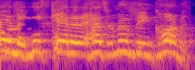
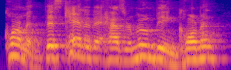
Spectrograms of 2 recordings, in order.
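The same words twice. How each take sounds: First: High, loud mock recruit voice; hammed-up high female candidate voice; mocking the girl. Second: A touch higher, lightly voiced recruit reporting; lightly voiced female candidate; quoting the girl. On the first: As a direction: ham up her report, squeaky and eager. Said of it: "Fucking moonbeam". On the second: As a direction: relay her words with a slight lift. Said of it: "And the girl's like".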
